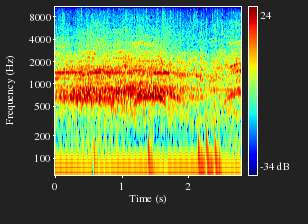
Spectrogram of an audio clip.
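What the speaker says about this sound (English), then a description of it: "Can we please give Foxy a round of applause for his guest spot on the analyst desk?" Arena crowd at an esports major quarterfinal in Atlanta applauding and cheering for an analyst, a steady wash of clapping and crowd noise filling the space with no individual voices standing out.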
